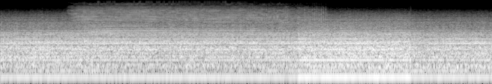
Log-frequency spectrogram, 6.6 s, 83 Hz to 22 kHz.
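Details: Grizzly G0458 18in open-arm drum sander, reassembled after breaking down, sanding wood: steady low hum at even pitch with constant sanding rush, no knocks or rattles; running smoothly.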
